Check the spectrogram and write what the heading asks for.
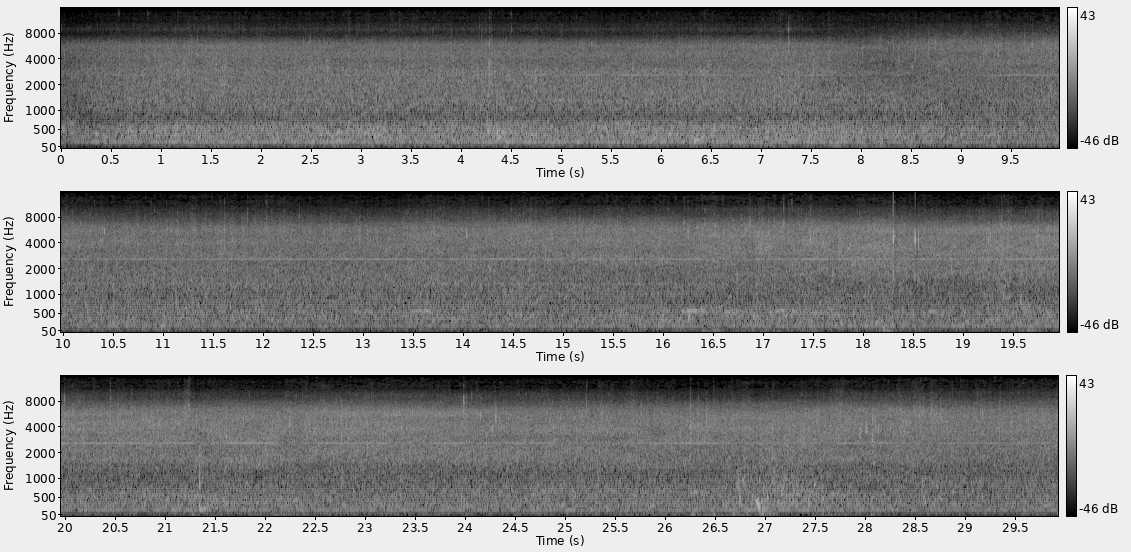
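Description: Creek water rushing steadily, an even wash with a low steady hum underneath.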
